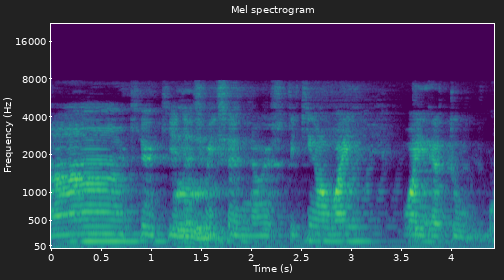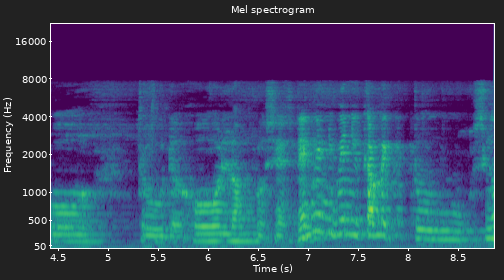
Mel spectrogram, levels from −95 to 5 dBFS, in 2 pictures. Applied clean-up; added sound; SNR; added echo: none; none; none; reverberation time 0.8 s.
